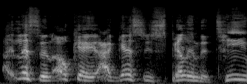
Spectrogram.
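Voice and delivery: ordinary delivery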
